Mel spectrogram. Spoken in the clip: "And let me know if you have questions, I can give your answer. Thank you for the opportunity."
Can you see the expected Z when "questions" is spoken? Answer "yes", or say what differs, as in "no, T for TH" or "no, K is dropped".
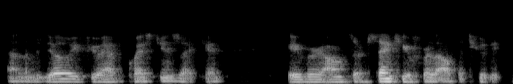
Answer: yes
